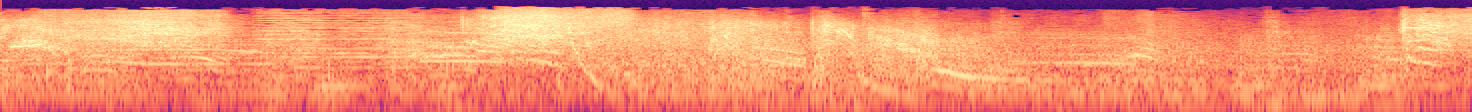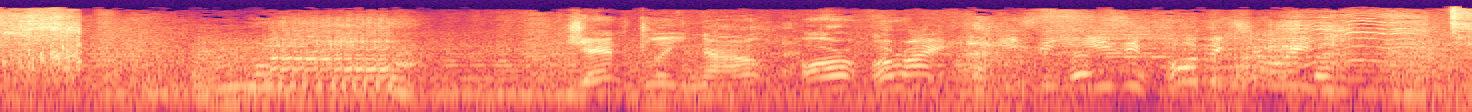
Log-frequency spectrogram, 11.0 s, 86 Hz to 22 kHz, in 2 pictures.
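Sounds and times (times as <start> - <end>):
blaster fire: 2.0 - 3.8.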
